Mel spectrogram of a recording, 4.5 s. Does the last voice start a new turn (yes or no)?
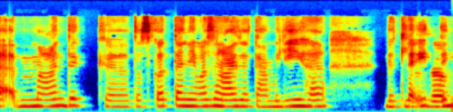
no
